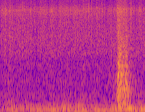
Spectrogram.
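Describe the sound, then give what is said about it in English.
Heavy rain roars steadily with a deep low rumble, a downpour drumming on a car driving a little under the speed limit on a road with a lot of water on it, and a brief brighter swell near the end. No voices. “It's just, it's raining a lot, so we gotta be careful out here, y'all.”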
